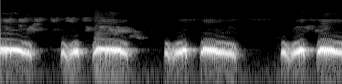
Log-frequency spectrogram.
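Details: Cà Mau spotted dove acting as a decoy for wild doves: a long coo, then three paired phrases of a short wavering note and a sustained falling coo, low and mellow, no other sounds.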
